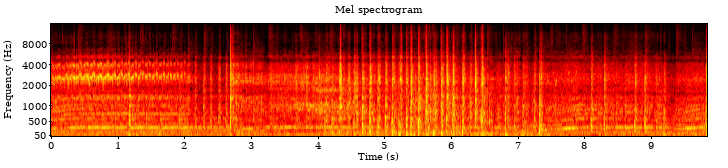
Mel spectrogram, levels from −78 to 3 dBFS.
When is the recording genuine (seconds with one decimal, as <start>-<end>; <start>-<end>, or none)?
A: 0.0-2.7; 4.1-6.8; 7.5-7.9; 9.1-9.8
